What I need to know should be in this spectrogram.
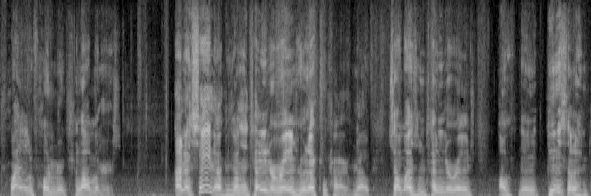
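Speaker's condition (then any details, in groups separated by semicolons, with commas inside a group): Mouth cancer surgery; speech varies, may sound totally different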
